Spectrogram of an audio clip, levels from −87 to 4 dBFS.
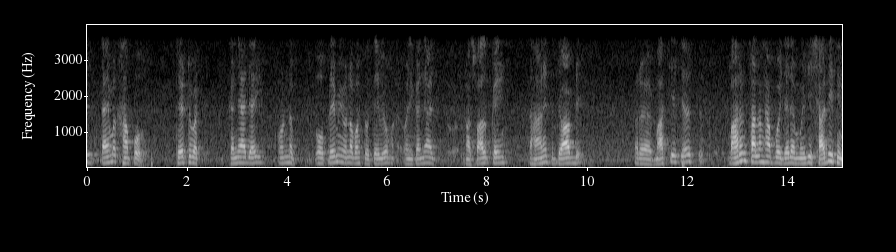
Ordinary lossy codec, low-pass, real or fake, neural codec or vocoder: none; 3.6 kHz; real; none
